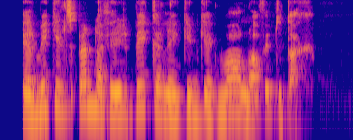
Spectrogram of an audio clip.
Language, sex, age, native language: Icelandic, female, 40-49, Icelandic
